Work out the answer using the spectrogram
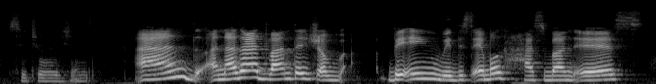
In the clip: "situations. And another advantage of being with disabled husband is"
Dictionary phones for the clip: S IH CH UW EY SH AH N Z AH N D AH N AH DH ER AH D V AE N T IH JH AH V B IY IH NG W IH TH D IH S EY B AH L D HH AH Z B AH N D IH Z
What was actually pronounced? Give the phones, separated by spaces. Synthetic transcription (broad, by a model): S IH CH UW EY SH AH N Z AH N D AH N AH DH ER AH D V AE N T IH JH AH V B IY IH NG W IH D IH S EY B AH L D HH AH S B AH N D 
